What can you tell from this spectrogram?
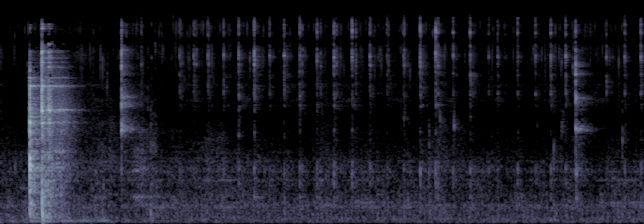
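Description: Metal fork beating egg yolk and lemon juice in a small ceramic bowl, tapping the bowl's sides in a steady run of light clinks, about three a second. A louder clatter comes about half a second in.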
